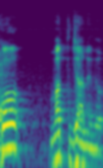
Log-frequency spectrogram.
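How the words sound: There is a pause right after 'roko'.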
